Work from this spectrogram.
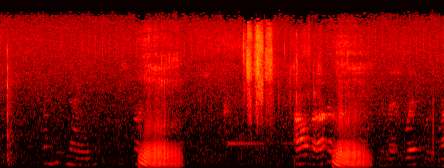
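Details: Pup asleep, giving two buzzy, vibrating snores about three seconds apart, each about half a second long, over steady background television speech and a brief high clatter.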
